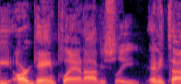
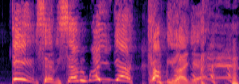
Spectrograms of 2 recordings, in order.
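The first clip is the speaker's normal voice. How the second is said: very high, swooping, swinging griping voice. Recalling an opponent he kept cutting, quoting Bruce in his real high voice. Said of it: "he had this real high voice".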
